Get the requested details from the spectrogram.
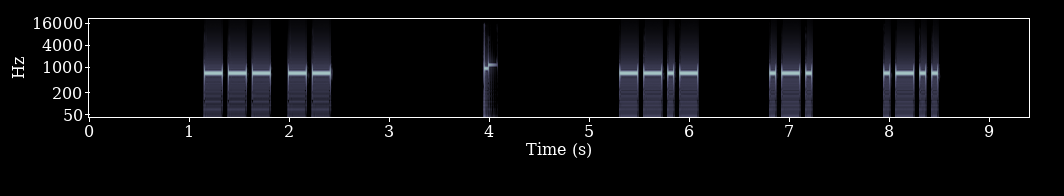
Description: Morse code, heard as a keyed tone, about 20 wpm, spaced as for 11 wpm, 690 Hz. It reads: OM QRL
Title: Top 90 QSO Elements - 4x Character Spacing - 20wpm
